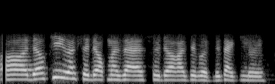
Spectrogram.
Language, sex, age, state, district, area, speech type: Assamese, female, 18-30, Assam, Nalbari, rural, conversation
